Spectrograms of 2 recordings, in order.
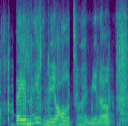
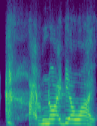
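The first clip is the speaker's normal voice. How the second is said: ordinary delivery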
